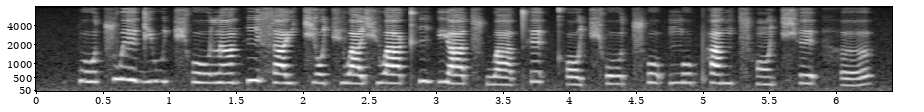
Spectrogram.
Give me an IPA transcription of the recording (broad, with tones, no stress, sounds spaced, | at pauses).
p o˧ t͡s w e˥˧ ɡ j u˧ t͡ɕʰ o˧ l ã˧ k i˥˧ s a˧ j t͡ɕ ɔ˧ t͡ɕ w a˧ ɕ w a˧ kʰ i˦ ʔ j a˧ t͡sʰ w a˨˩ t̪ʰ e˦ ʔ kʰ ɔ˨˩ t͡ɕʰ o˧ t͡sʰ o˦ ʔ ŋ o˦ pʰ a˦ ŋ t͡sʰ ɔ̃˧ t͡ɕʰ e˦ ʔ h ə˨˦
